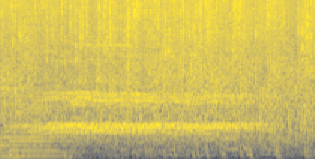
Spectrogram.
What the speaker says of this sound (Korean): 로봇을 통해서 미래 사회를 함께 고민해 볼 수 있는 아주 중요한 시간을 마련해 주신 우리 한재권 교수님께 큰 박수 부탁드릴까요?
